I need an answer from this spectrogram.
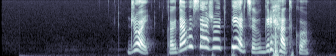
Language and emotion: Russian, positive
